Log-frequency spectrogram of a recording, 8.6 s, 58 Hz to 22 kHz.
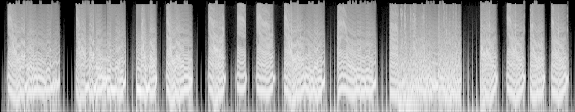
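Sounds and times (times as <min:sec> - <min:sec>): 
dying bumblebee buzzing: 0:00.2 - 0:08.6.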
